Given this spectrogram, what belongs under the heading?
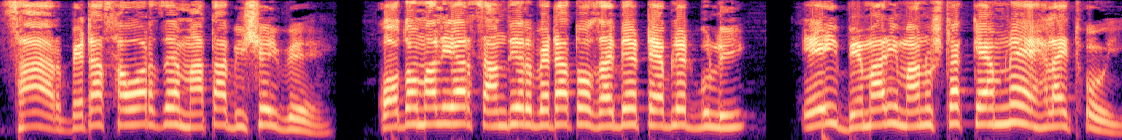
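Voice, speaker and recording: A woman's voice: extremely high pitch, steady tone, moderate pace, sharp tone, no room sound, clean studio sound. A woman voicing cheeky, scheming village schoolboys in a comedy cartoon, arguing and wheedling with mock innocence in a Rajbongshi accent. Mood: argumentative. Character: cheeky, scheming village schoolboy pupils, high-pitched and childlike. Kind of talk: Bengali comedy cartoon dubbing.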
